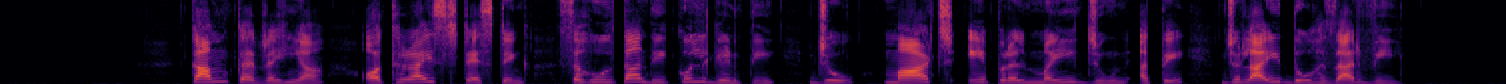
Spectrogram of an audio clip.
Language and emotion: Punjabi, neutral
